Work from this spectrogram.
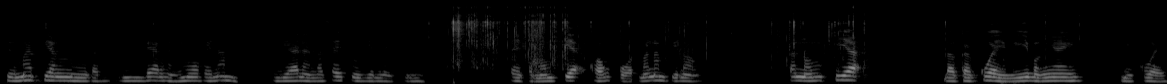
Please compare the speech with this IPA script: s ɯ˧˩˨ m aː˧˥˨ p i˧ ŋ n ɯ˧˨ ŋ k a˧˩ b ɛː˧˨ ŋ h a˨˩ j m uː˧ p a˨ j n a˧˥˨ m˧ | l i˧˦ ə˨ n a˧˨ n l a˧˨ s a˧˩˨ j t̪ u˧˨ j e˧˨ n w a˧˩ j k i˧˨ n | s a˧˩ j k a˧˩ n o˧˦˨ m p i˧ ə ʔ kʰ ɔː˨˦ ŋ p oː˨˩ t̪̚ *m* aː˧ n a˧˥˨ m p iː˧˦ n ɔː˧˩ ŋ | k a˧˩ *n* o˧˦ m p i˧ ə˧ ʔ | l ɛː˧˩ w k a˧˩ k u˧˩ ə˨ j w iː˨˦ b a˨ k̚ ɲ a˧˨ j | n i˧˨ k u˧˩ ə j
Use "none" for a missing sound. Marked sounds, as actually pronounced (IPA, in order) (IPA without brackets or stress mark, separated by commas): m, n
